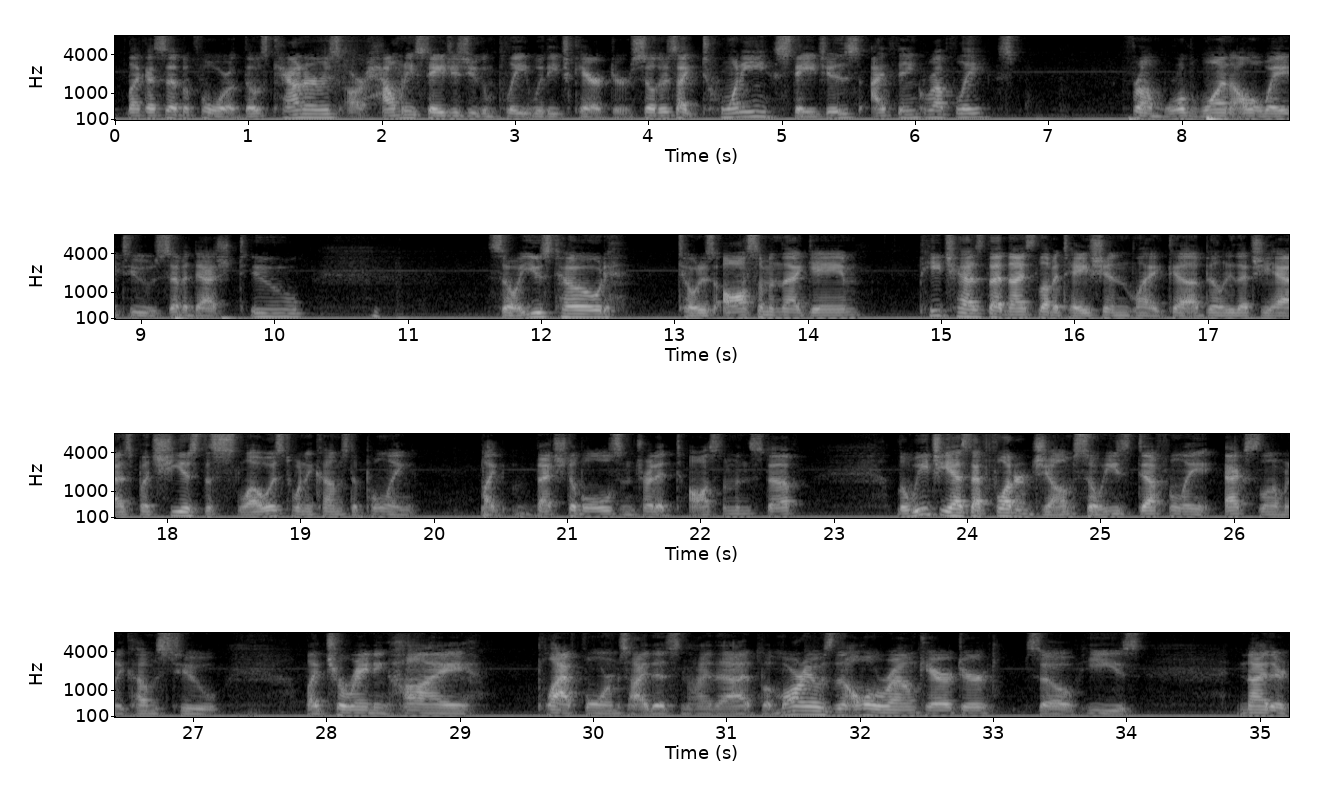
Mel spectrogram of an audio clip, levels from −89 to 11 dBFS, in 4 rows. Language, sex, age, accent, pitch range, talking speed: English, male, 30-49, American, 90-105 Hz, 175 wpm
